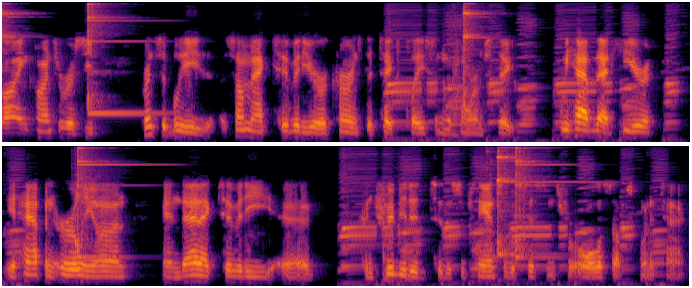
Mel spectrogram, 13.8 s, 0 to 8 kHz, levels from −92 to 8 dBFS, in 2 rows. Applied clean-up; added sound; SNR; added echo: classical method log-MMSE.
